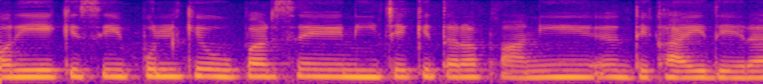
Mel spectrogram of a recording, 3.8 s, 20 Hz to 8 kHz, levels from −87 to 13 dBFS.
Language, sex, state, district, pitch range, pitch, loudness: Hindi, female, Madhya Pradesh, Bhopal, 195-205 Hz, 200 Hz, -14 LUFS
